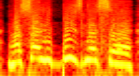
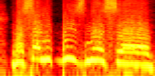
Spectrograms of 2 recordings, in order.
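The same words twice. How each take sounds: The two takes are said the same way.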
